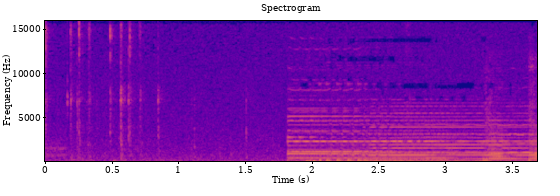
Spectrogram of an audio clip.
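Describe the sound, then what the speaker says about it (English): A computer makes a harsh, buzzing electronic tone while trying to save a screenshot during a Professor Layton and the Miracle Mask game stream. It starts abruptly after a quiet stretch and holds loud and steady to the end. "the sound it makes when trying to save a screenshot is horrible"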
